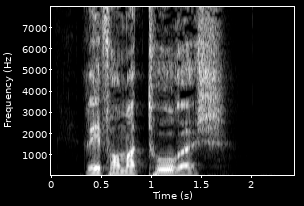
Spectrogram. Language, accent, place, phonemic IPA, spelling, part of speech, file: German, Germany, Berlin, /ʁefɔʁmaˈtoːʁɪʃ/, reformatorisch, adjective, De-reformatorisch.ogg
- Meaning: reformatory, reformative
